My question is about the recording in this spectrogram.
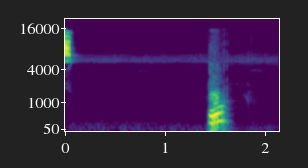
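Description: Speech only: a voice finishes a word, then near silence, then one short spoken word about one and a half seconds in.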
